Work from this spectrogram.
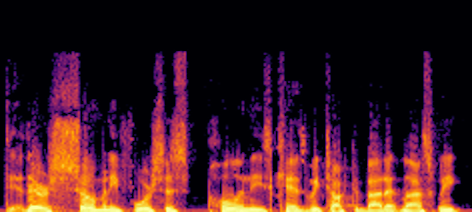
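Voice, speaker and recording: A man's voice: a little high, lively intonation, fairly quick, darkish tone, dry recording, faint music behind. A man who coaches college basketball, co-hosting a radio talk show and speaking reflectively, often ending his points with rhetorical questions. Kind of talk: casual sports radio talk. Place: radio studio.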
